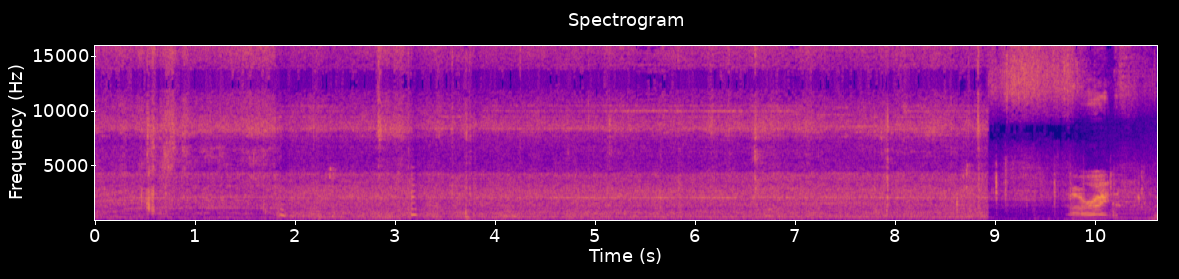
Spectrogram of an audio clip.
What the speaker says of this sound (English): All right, we're driving it home now.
